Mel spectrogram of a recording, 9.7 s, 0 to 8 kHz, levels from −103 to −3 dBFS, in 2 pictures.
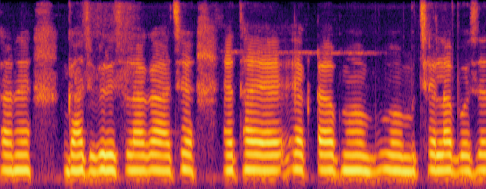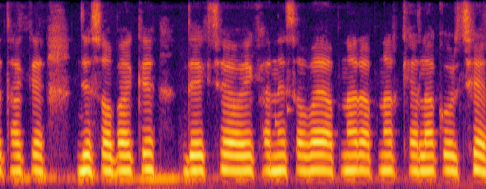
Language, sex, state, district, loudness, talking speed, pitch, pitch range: Bengali, female, West Bengal, Purulia, -15 LUFS, 130 wpm, 200 Hz, 200-205 Hz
